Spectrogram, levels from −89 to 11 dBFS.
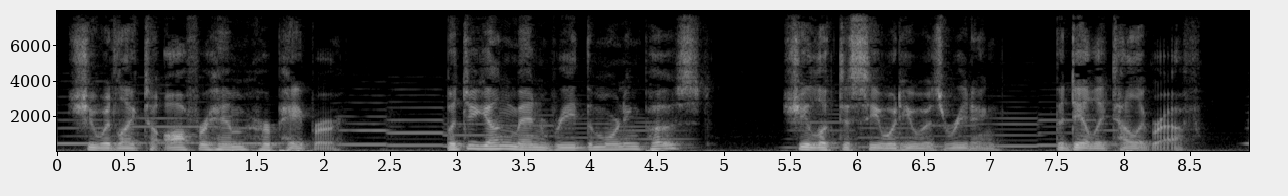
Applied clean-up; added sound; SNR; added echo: none; Wind instrument, woodwind instrument; 18 dB; none.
